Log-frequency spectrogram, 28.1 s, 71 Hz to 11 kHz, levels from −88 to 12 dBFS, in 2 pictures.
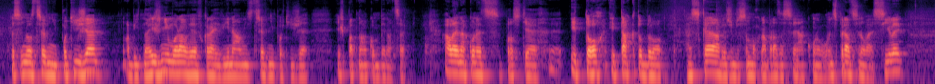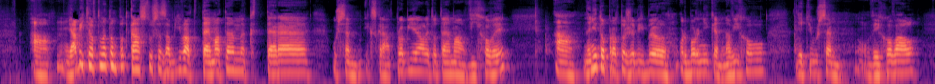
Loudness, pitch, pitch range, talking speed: -20 LUFS, 130 Hz, 120-145 Hz, 160 wpm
